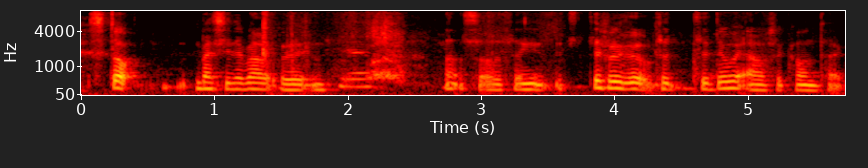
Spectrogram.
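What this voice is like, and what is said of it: Strong northern English accent. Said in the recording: “I've got a strong northern accent anyway. But it's not a dialect accent.”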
